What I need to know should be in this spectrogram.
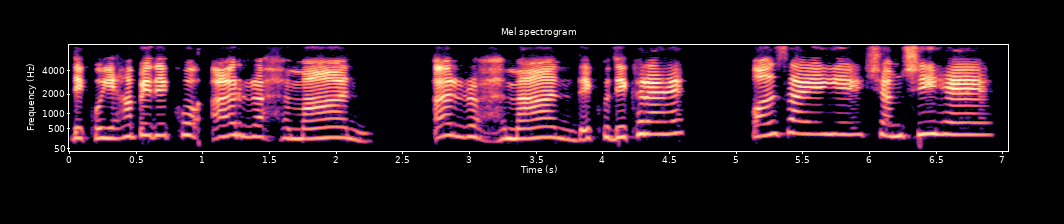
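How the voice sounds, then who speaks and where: A woman teaching an Arabic grammar class, often asking her students questions and repeating key words slowly. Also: very high voice, a bit bright, dry recording, highs cut off. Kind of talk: classroom lesson explaining rules with questions to students.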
